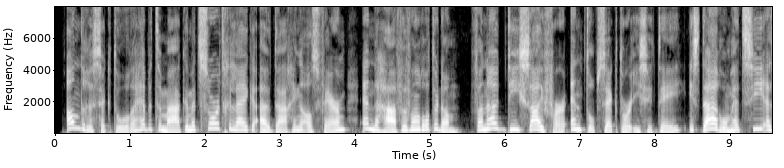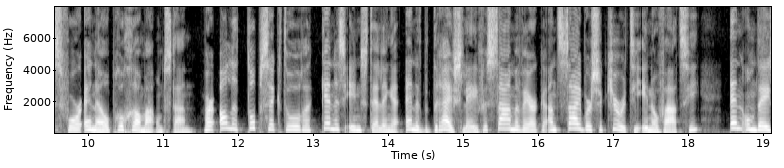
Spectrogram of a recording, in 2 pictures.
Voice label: female dutch voice over upbeat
